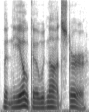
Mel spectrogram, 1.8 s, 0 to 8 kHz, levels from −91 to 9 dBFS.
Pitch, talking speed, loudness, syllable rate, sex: 135 Hz, 170 wpm, -15 LUFS, 3.6 syllables/s, male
